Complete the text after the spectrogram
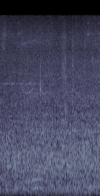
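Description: A small motorised vehicle putters by.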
